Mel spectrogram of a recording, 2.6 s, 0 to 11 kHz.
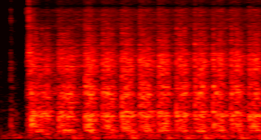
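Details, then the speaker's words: Nissan S15 with an SR20, first start-up attempt with fuses already checked: an even cranking chug of about five beats a second with no catch; cranks but gets no spark; cause suspected, not confirmed. "I'm getting no spark at all why I have not moved anything I already checked all the fuses inside and outside"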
